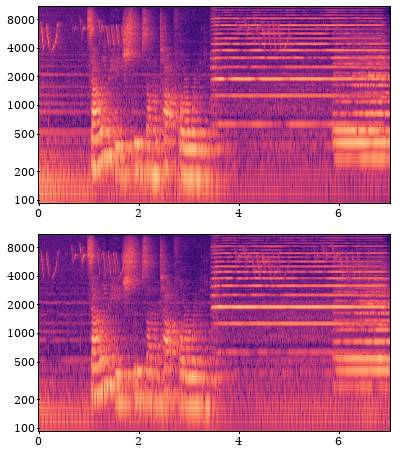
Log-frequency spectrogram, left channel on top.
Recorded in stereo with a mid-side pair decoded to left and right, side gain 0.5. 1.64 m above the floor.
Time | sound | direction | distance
1.0 | a woman speaking | 20° left | 1.0 m
3.4 | a violin | 55° left | 1.8 m
5.9 | a violin | 45° left | 1.0 m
